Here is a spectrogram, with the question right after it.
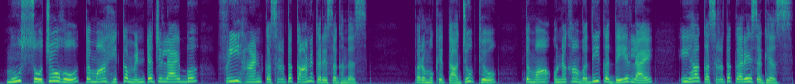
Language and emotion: Sindhi, surprised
